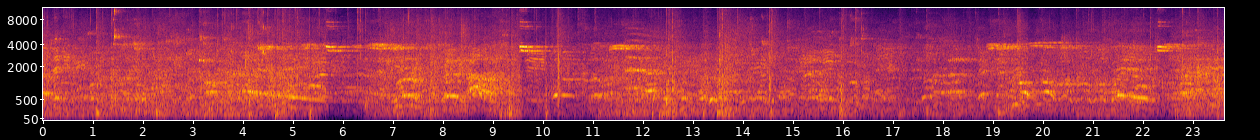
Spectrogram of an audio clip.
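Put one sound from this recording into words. A volleyball thuds sharply when hit.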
